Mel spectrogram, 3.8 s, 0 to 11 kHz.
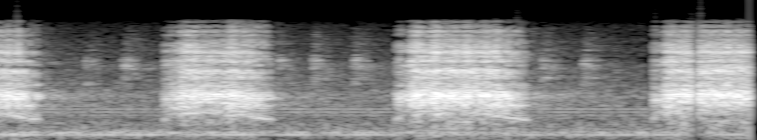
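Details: Great blue heron parent on a Chesapeake nest, recorded by a nest camera on May 19, 2023, sounding an alarm while guarding its young: harsh, raspy, broadband squawks about half a second long, repeated roughly every second.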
